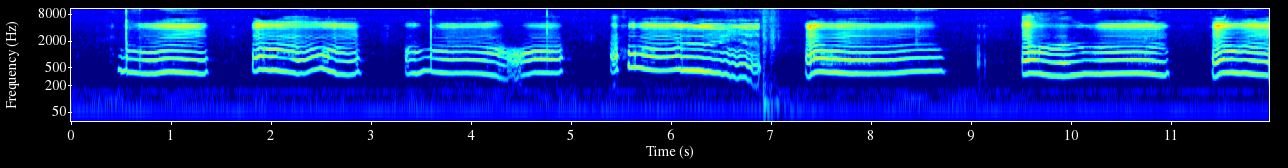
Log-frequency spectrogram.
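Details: Repeated high-pitched wailing cries, about seven bouts separated by short breaths, with faint room hum; infant crying, reportedly while wanting to sneeze.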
